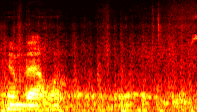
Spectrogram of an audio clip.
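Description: A pigeon coos softly close by.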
